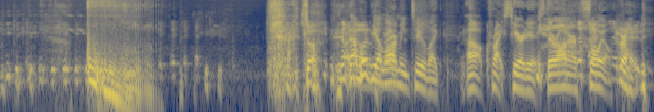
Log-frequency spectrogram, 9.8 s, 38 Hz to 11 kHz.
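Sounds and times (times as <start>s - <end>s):
speech: 0.1s - 2.2s, 4.5s - 9.8s
fart sound effect: 1.3s - 2.5s.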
